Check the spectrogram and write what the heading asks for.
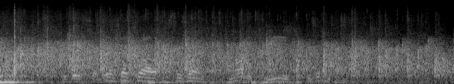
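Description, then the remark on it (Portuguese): A crowd applauds steadily, joyful clapping in praise of God filling the space for several seconds while a few voices call out and cheer underneath. “Palmas que louva a Deus, bem alegre.”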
